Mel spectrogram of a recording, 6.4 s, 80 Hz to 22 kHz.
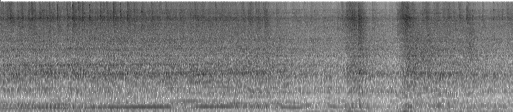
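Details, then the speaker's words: $500 2004 Polaris RMK 800 two-stroke snowmobile, first start after head reinstalled with used O-rings, cold: revs up and settles with clean even pitch, no misfires or knocks; runs healthy. "oh wow it actually sounds pretty good"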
